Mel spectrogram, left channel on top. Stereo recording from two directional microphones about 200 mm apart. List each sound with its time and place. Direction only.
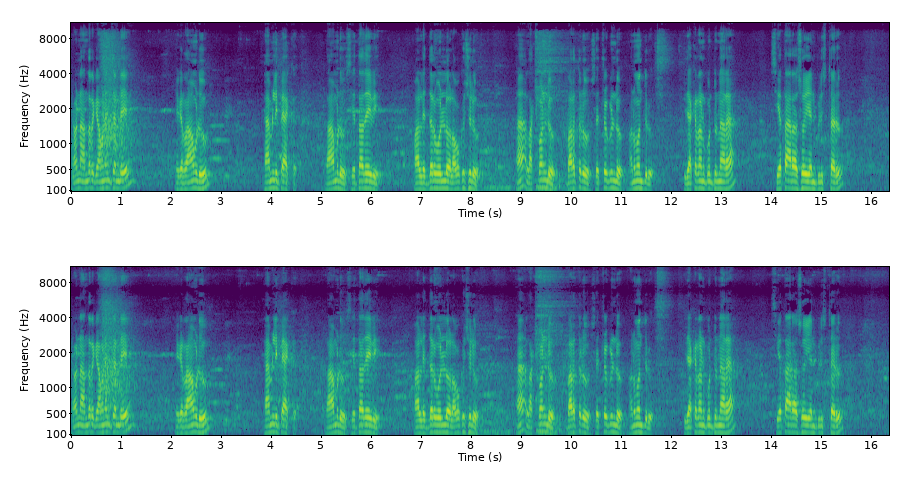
0.0 s speech: 10° left (ahead or behind)
3.8 s speech: 15° left (ahead or behind)
14.0 s speech: 25° left (ahead or behind)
